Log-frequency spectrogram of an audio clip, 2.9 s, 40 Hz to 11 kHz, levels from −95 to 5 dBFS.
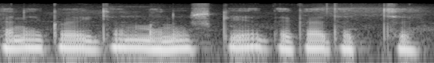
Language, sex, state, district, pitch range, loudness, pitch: Bengali, male, Assam, Hailakandi, 140-160 Hz, -16 LUFS, 150 Hz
